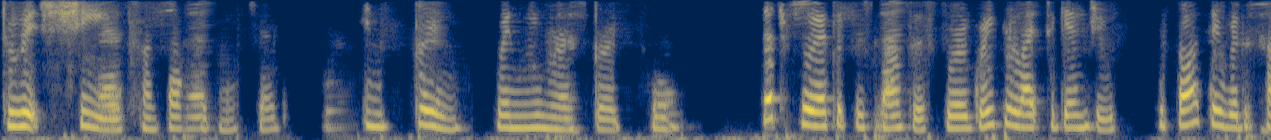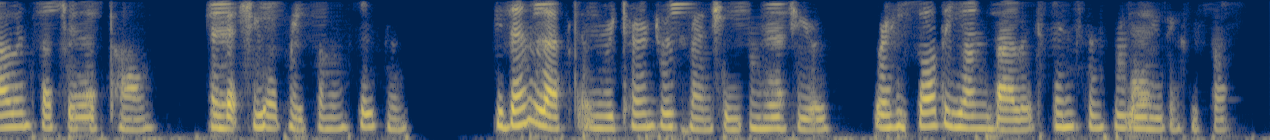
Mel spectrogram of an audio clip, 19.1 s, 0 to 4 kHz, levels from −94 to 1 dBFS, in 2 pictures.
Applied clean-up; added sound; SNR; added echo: neural mask model Resemble Enhance denoiser.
